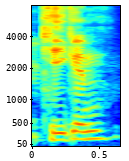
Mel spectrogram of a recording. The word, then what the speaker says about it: Keoghan: Some of the highlights for me, I thought, is it Barry Keoghan? Is that how you pronounce his last name?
